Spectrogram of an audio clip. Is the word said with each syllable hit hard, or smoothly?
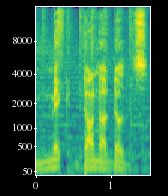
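hit hard. Each syllable is struck hard and separately. "they hit each letter really hard"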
